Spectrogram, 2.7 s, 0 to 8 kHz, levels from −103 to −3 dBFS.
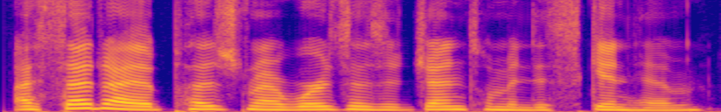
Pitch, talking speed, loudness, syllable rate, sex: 205 Hz, 290 wpm, -18 LUFS, 6.2 syllables/s, female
